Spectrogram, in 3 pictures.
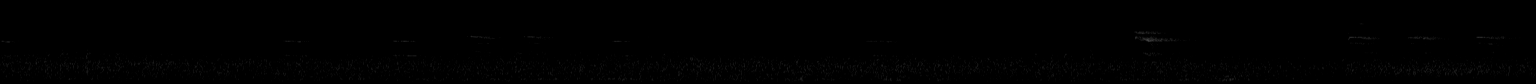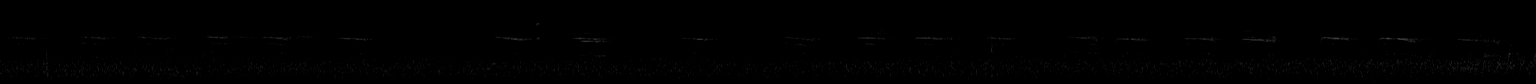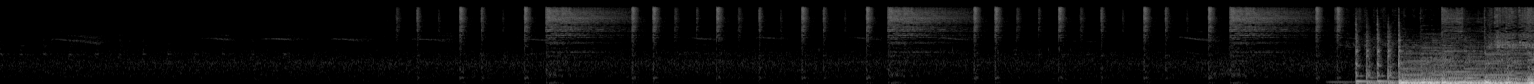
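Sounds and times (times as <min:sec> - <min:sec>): quiet hiss: 0:00.0 - 0:46.0
faint bird chirps: 0:02.4 - 0:06.8, 0:07.4 - 0:09.2, 0:11.3 - 0:12.3, 0:20.3 - 0:44.4.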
